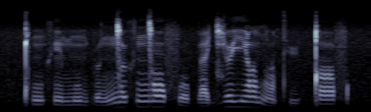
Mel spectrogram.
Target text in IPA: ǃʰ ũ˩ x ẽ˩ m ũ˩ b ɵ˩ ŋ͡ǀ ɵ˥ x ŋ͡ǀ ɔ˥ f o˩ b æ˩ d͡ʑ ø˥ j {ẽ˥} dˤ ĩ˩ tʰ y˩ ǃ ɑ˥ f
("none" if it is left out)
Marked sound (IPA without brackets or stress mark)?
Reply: ẽ˥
